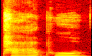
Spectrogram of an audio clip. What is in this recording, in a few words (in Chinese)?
"爬坡", Chinese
